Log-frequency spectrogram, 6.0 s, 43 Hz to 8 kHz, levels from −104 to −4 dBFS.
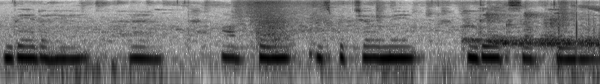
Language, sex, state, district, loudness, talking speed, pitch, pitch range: Hindi, female, Bihar, Kaimur, -14 LUFS, 90 wpm, 220 Hz, 210-220 Hz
